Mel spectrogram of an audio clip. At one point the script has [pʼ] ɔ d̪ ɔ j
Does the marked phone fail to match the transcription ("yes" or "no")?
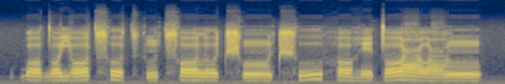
yes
